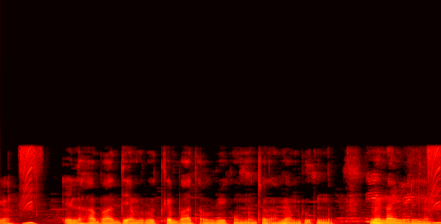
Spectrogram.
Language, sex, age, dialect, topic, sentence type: Bhojpuri, male, 18-24, Northern, agriculture, statement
